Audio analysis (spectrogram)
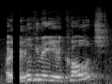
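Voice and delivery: loud, high-pitched indignant questioning; pissed off. Real, not acted. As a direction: demand an answer, really fed up. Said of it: "That's why I'm getting pissed".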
